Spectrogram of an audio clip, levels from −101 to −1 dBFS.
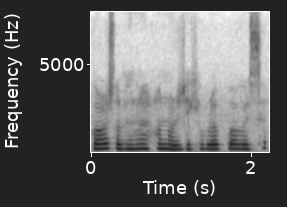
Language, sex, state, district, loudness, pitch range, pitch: Assamese, female, Assam, Hailakandi, -18 LUFS, 245-260 Hz, 255 Hz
